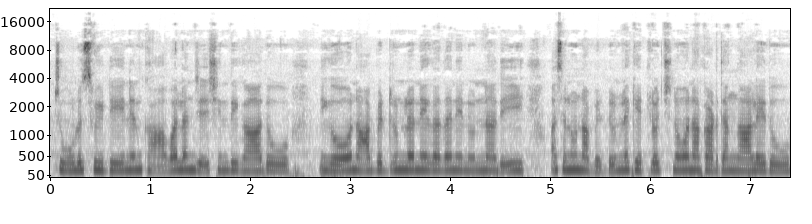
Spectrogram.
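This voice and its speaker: A guilty husband pleads and begs in a flat, unvarying voice, played by a man. He speaks with a Telangana accent in a dark, dull tone, a touch higher than most men, in a homemade comedy skit. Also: quick pace, slight background noise, close to an everyday voice. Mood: pleading. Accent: Telangana Telugu. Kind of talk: village comedy skit acting.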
